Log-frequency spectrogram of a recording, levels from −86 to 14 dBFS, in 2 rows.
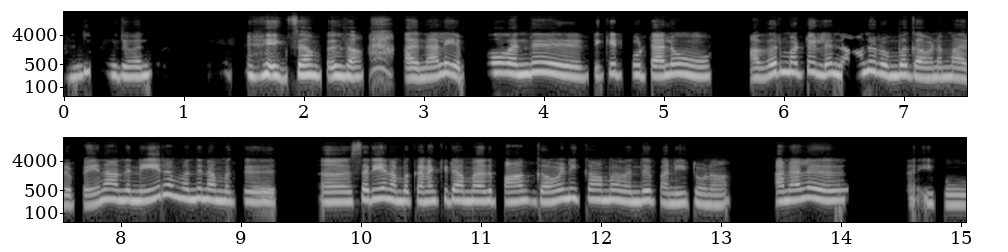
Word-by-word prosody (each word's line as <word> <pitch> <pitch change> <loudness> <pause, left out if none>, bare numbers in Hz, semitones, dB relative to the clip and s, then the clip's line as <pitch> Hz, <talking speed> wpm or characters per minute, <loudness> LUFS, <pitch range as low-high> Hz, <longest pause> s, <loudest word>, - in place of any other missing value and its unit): கண்டிப்பா. 220 +10 -4
இது 220 - -1
வந்து 235 +4 -2 1.0
எக்ஸாம்பிள் 225 +1 +2
தான் 210 +1 0 0.4
அதனால 200 +4 +1 0.2
எப்போ 280 +6 -6 0.2
வந்து 260 +4 +4 0.4
டிக்கெட் 235 +3 -2
போட்டாலும், 245 +2 +2 0.5
அவர் 245 +9 +1
மட்டும் 285 +1 0
இல்ல, 250 +1 +1
நானும் 295 +7 -1
ரொம்ப 235 +1 +2
கவனமாக 200 -1 -1
இருப்பேன். 180 +1 -3
ஏன்னா, 275 +3 +1
அந்த 255 0 +1
நேரம் 320 +6 +2
வந்து, 280 +1 +1
அ, - - +2
நமக்கு 230 - -2 0.6
அ, - - +2 0.3
சரியா 275 +2 +3
நம்ம 240 -1 +1
கணக்கிடாம, 240 +1 0
அது 240 - -1
பாக் 235 +2 0
கவனிக்காம 260 +2 0
வந்து 230 +2 +1
பண்ணிட்டோன்னா. 205 -2 -3 0.5
அதனால 255 +5 +1 1.0
இப்போ 195 -2 -10
240 Hz, 135 wpm, -20 LUFS, 210-260 Hz, 1.0 s, வந்து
